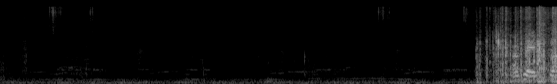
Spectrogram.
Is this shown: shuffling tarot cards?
yes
